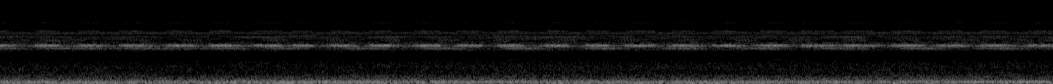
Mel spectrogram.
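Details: Crickets chirping in a steady high-pitched band, pulses repeating about twice a second without strict regularity, over a continuous low rumbling background noise.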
